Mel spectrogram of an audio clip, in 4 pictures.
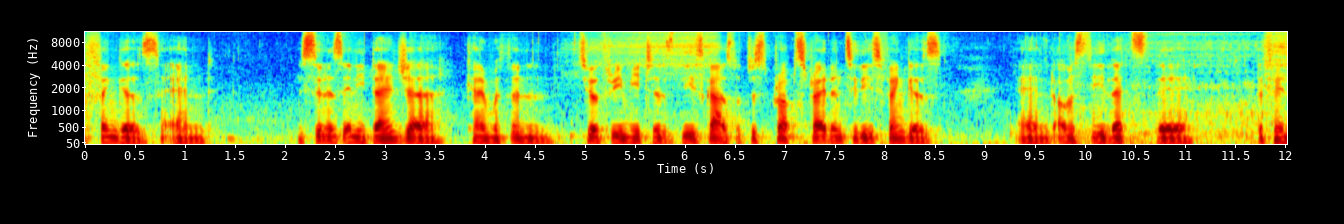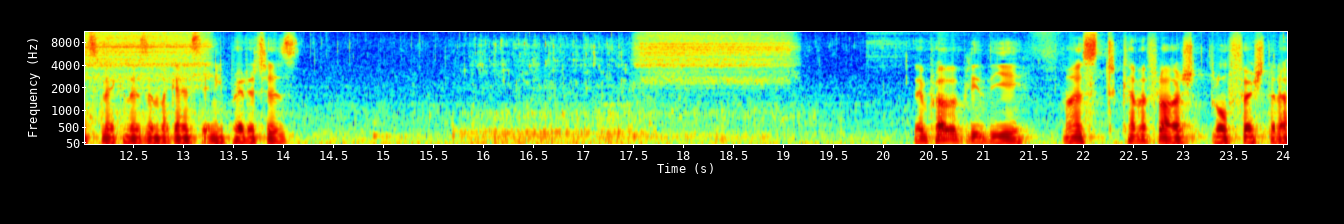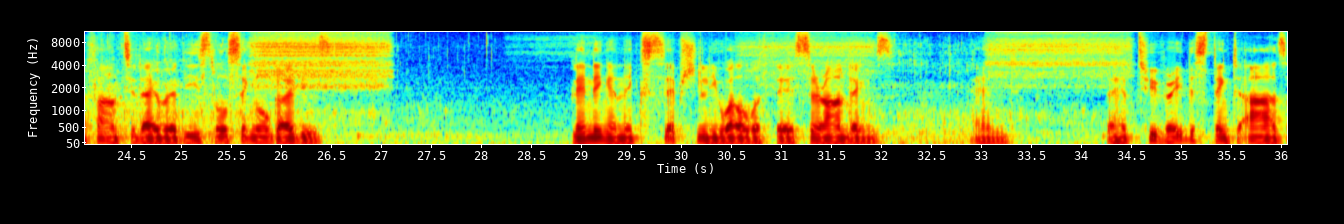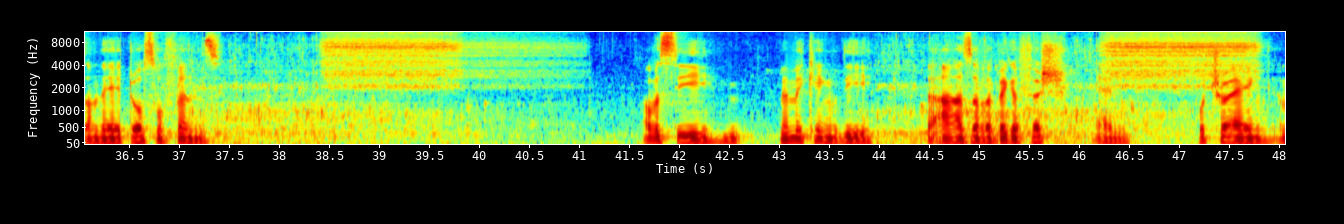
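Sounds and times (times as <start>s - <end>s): inhaling hiss through regulator: 4.8s - 6.4s, 11.2s - 13.4s, 17.5s - 19.2s, 19.8s - 20.3s, 25.2s - 27.2s, 28.3s - 29.0s, 30.6s - 32.1s, 33.0s - 34.6s, 38.4s - 41.2s, 46.2s - 47.9s
bubbly exhaled air underwater: 9.2s - 13.3s, 15.6s - 17.9s, 23.8s - 27.0s, 30.7s - 34.2s, 43.7s - 47.8s.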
